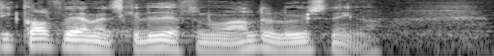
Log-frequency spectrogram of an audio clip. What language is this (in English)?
Danish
